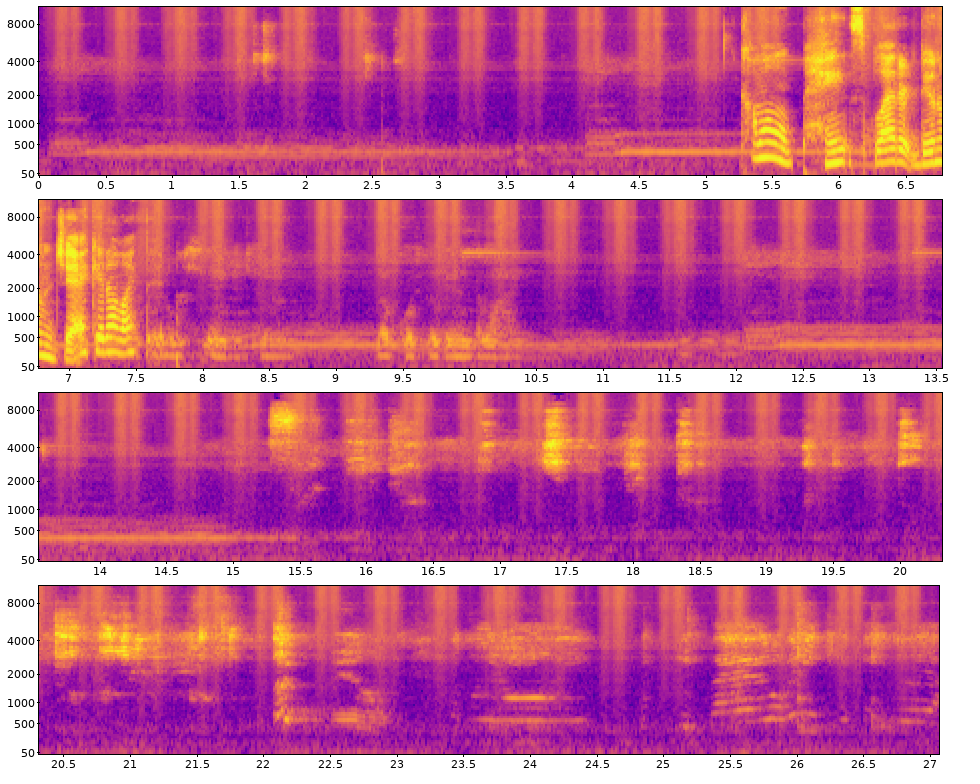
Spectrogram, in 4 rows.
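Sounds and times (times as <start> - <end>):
held synth chord: 0.0 - 15.8
quiet dialogue: 5.2 - 10.5.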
